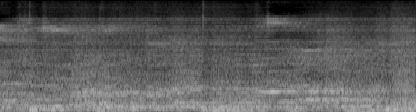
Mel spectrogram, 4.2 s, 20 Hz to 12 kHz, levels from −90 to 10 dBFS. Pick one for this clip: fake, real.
fake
